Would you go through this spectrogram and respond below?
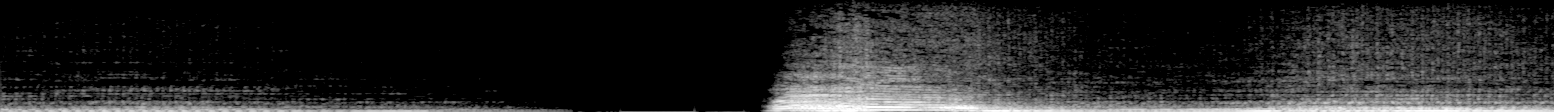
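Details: Baby elephant playing outdoors: a low, pulsing rumble for about two seconds, a brief silence, then a loud, rough, roaring trumpet that wavers and carries on strongly to the end.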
